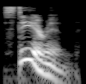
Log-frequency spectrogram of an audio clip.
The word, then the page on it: stearin: British English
